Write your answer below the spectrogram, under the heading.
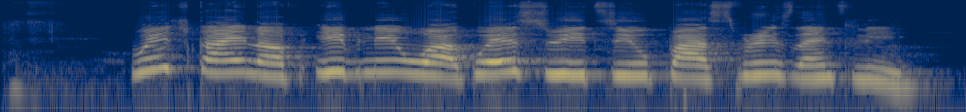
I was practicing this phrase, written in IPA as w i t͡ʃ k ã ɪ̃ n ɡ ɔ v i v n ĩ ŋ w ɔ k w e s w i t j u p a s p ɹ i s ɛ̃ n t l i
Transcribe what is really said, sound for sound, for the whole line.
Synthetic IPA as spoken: w i t͡ʃ k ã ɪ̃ n d ɔ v i v n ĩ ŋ w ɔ k w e s w i t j u p a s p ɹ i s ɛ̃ n t l i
